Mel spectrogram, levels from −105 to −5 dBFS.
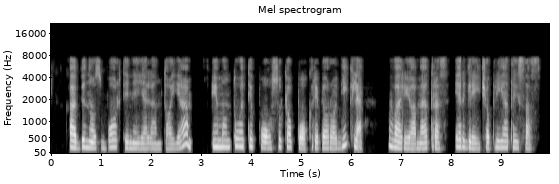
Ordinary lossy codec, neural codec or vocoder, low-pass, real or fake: MP3, 48 kbps; vocoder, 22.05 kHz, 80 mel bands, WaveNeXt; 7.2 kHz; fake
